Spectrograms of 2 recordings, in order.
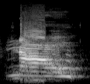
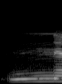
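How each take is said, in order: First: It is said upset, like Zero losing pancakes. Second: It is said flatly, without feeling.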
